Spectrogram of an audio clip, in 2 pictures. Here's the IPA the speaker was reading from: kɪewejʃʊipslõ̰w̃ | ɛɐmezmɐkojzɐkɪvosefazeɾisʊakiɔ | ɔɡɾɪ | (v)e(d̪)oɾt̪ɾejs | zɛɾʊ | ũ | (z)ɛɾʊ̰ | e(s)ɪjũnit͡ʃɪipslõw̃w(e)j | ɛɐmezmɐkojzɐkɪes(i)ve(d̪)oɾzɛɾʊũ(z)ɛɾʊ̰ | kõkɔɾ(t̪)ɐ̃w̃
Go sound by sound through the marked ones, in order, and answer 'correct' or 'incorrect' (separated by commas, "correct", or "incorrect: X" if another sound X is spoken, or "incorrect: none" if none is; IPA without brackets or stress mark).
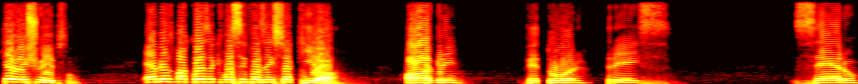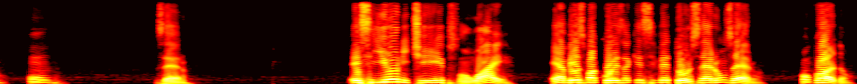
correct, incorrect: t̪, correct, correct, incorrect: a, incorrect: ɪ, incorrect: t̪, correct, incorrect: d̪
